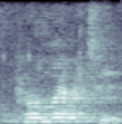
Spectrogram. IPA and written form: kəˈrektɪd (corrected)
